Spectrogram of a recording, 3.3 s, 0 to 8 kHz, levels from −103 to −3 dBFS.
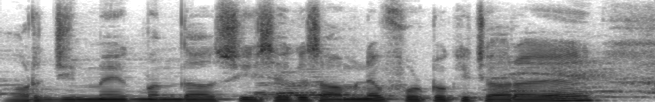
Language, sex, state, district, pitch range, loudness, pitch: Hindi, male, Uttar Pradesh, Shamli, 120-125 Hz, -15 LUFS, 120 Hz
